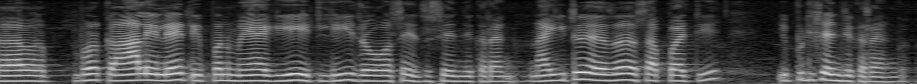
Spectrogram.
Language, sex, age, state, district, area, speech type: Tamil, female, 60+, Tamil Nadu, Coimbatore, rural, spontaneous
